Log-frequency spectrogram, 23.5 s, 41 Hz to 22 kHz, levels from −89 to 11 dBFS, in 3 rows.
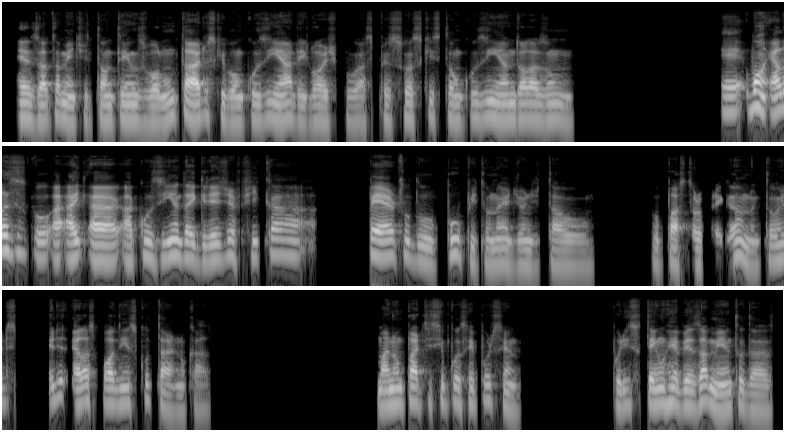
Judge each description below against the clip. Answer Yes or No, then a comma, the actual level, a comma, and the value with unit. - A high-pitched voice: No, low, 125 Hz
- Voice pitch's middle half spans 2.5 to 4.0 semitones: No, average, 4.7 semitones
